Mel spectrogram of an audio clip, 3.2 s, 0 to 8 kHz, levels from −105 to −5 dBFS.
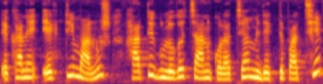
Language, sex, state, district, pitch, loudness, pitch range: Bengali, female, Assam, Hailakandi, 245 Hz, -13 LUFS, 215-275 Hz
